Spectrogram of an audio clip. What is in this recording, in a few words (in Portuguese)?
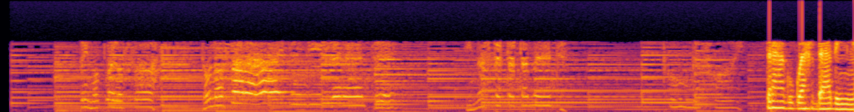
PRIMEIRO ANO F; Dia Dos namorados; fem; Telemensagens 2017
